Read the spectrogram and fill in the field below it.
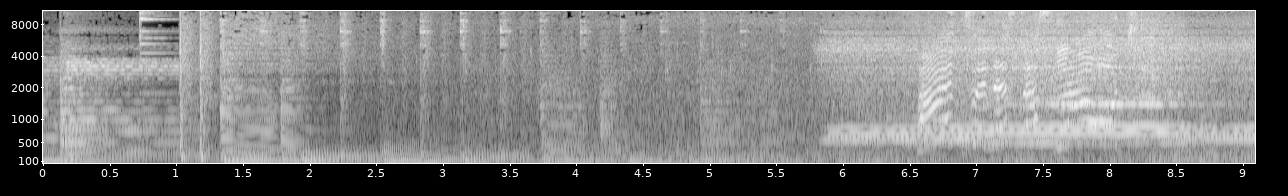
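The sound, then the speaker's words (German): A locomotive signal horn blows one long, loud, sustained blast with a hissing edge, coming in near the end after a stretch of rhythmic music. “Signalhorn der Lokomotive war so laut.”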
